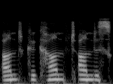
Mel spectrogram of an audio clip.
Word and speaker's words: Unterkunft: The German for shelter is Unterkunft.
